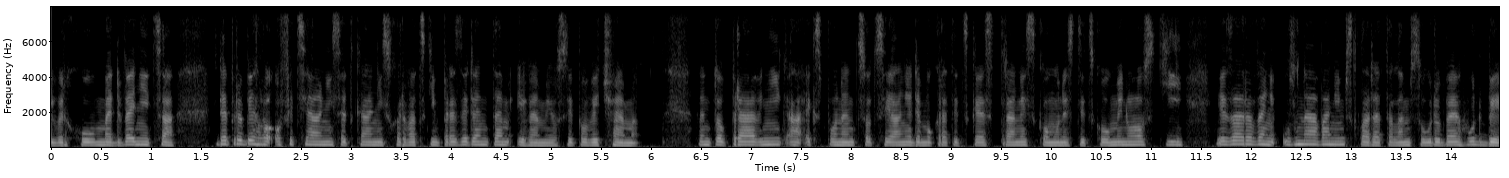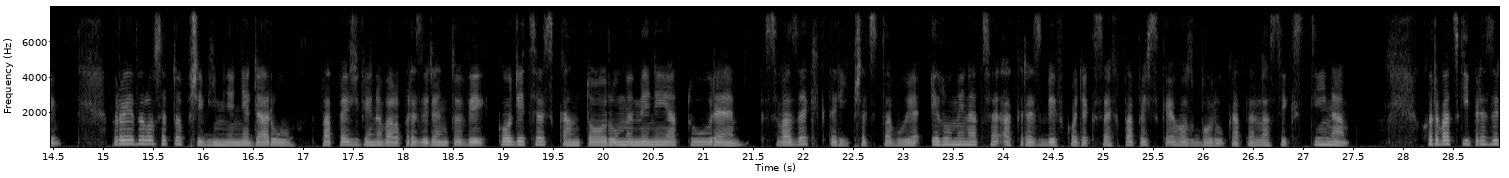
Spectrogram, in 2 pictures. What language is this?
Czech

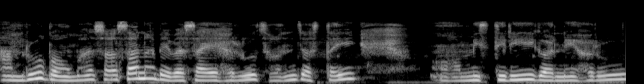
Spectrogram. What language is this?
Nepali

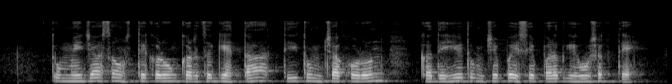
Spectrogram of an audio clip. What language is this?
Marathi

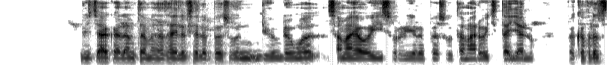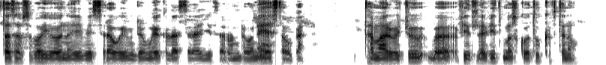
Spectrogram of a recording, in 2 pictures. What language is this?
Amharic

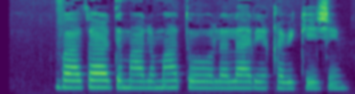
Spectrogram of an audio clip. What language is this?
Pashto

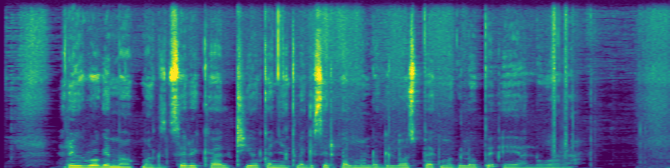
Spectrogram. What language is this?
Luo (Kenya and Tanzania)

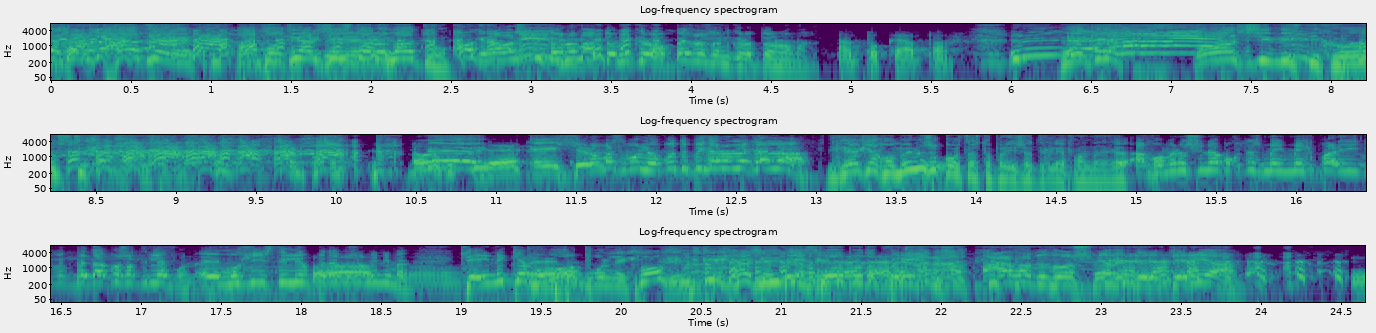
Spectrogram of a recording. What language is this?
Greek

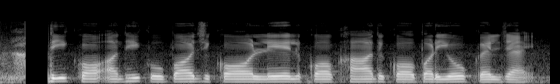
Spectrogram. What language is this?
Maithili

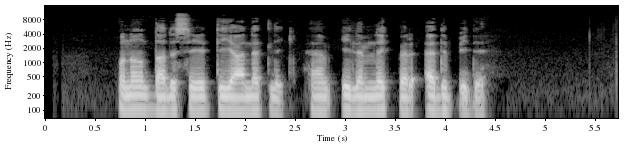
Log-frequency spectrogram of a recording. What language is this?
Uyghur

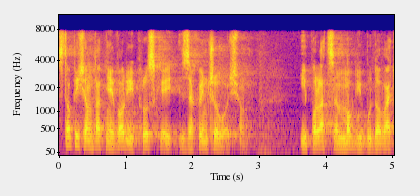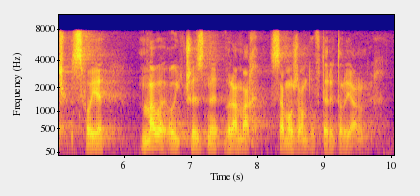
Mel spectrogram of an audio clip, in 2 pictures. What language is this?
Polish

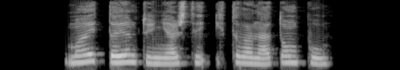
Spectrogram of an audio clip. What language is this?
Mari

